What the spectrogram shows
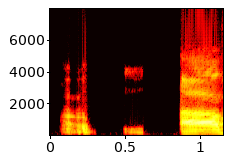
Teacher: Ingat af itu F, hurufnya F kalau di huruf. Jadi dia ada rokhawah nama sifatnya, itu harus mengalir.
